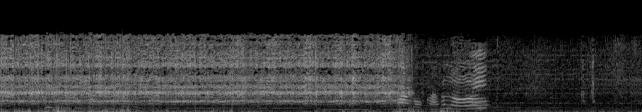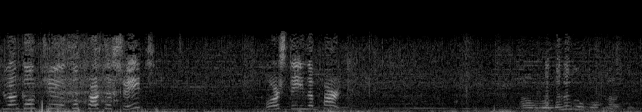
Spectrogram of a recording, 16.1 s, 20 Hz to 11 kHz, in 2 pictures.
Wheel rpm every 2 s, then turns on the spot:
70, 70, 40, 0, 10, 0, 0, 0.
8-10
